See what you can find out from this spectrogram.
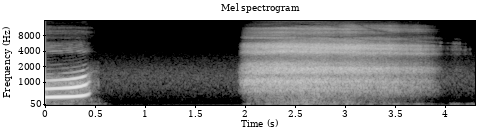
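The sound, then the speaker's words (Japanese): A deep, slow breath is drawn in, a steady airy hiss lasting about two seconds, after a brief voiced sound at the start. “それじゃあニーニー、息ば吸おうか。大きくゆるって吸よ”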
